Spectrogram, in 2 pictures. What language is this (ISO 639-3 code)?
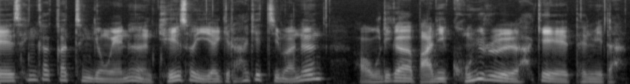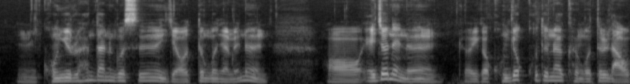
kor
